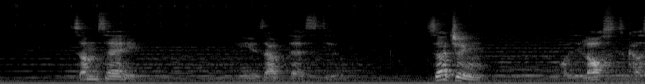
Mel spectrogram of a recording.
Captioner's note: bad French accent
